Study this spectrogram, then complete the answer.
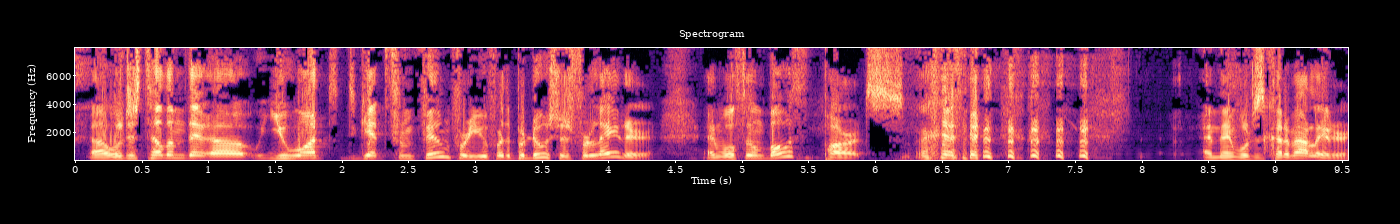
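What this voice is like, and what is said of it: Silly put-on voice. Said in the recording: “I'm gonna start doing stupid voice because that's all I keep hearing now.”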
